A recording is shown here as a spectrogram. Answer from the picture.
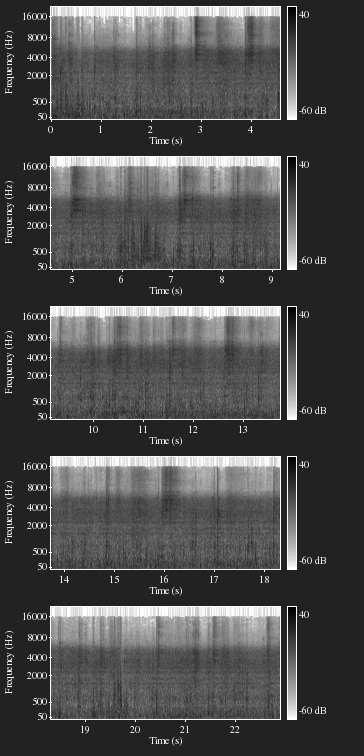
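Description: Passenger train coaches running at speed through a curve, heard from an open coach doorway: a steady loud running noise with wheels clacking over the rail joints.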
